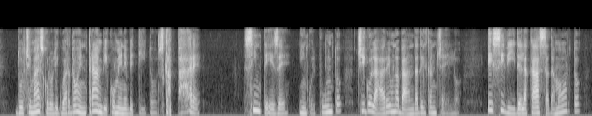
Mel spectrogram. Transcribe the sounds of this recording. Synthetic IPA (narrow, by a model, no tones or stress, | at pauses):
d̪olt͡ʃemaskololiɡward̪ɔent̪ɾambikomenebet̪ːiːt̪oskapːaːɾe | siːnt̪eːze | iŋkwelpʰunt̪o | t͡ʃiɡolaːɾeunaband̪ad̪elkant͡ʃɛlːo | esiviːd̪elakasːad̪amɔrt̪o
